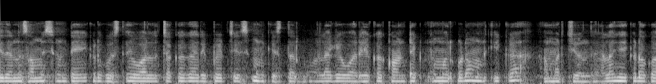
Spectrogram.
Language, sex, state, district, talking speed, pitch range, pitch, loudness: Telugu, male, Andhra Pradesh, Sri Satya Sai, 200 wpm, 145-155 Hz, 150 Hz, -16 LUFS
